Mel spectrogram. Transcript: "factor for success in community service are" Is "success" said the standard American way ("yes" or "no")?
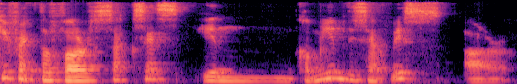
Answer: yes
